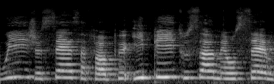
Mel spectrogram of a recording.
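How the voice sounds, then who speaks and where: An animated woman talks amid noticeable background noise and audible room echo. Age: 30s. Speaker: beauty vlogger. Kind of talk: casual vlog talk to camera. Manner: fast.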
